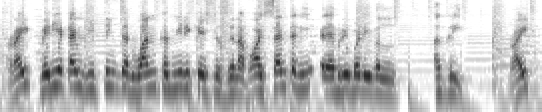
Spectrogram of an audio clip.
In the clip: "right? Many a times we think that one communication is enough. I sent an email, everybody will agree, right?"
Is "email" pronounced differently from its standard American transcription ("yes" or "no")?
yes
